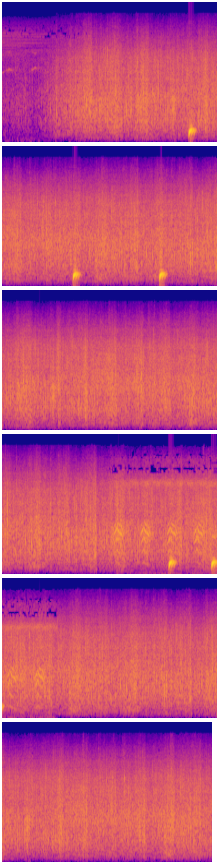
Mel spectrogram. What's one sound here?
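A bicycle on an indoor trainer whirs steadily as a rider pedals.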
